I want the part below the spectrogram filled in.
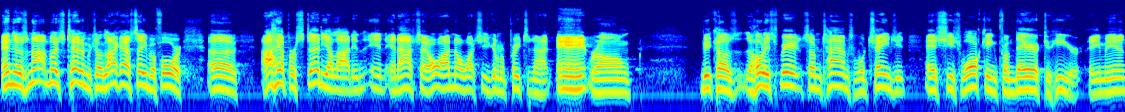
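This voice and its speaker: Moderate pace and ordinary pitch variation from a man with a high pitch and a Southern US accent. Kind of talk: sermon. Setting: church. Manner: animated.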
